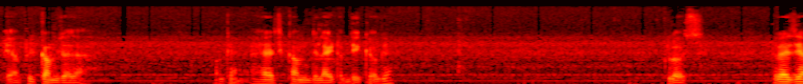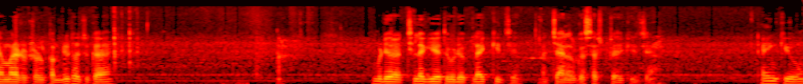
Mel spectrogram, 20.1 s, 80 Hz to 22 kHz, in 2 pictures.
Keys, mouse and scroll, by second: 9.0-16.3 middle drag, 13.5-14.0 typing.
